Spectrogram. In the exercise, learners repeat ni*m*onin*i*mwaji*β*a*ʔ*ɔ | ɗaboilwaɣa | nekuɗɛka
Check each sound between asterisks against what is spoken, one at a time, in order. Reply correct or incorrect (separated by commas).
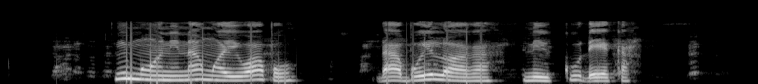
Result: correct, incorrect, incorrect, incorrect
